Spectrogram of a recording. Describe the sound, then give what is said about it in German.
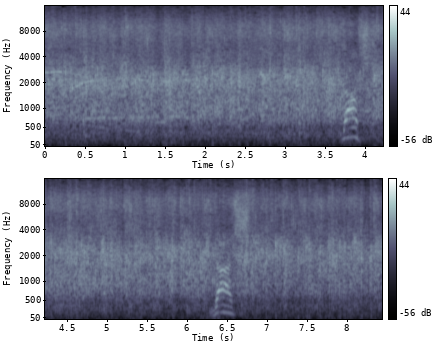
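Sustained audience applause, a dense, steady wash of clapping at an even loudness throughout, with a couple of brief vocal calls rising out of the crowd. “Wir wollen es ja jetzt nicht im bekennenden Applaus ausarten lassen.”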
